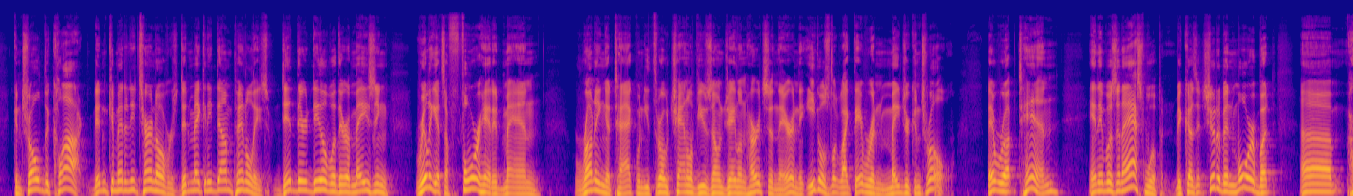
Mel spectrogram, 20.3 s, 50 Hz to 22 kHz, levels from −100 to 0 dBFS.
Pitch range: 120-165 Hz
